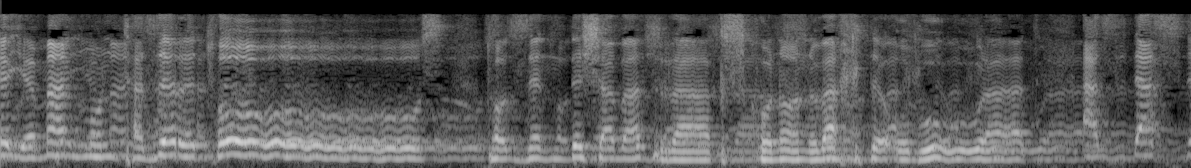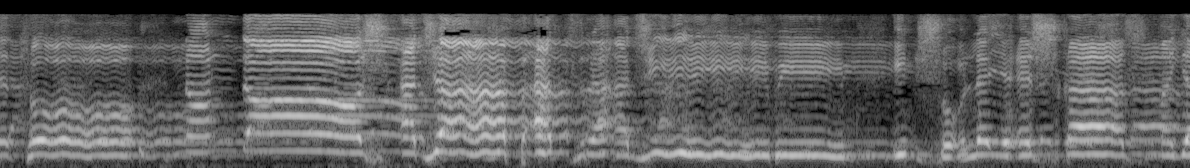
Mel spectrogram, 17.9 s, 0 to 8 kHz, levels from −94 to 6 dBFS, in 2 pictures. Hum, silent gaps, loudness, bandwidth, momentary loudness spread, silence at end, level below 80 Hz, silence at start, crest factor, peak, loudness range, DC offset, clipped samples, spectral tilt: none; none; -21 LUFS; 6.4 kHz; 14 LU; 0 s; -64 dBFS; 0 s; 20 dB; -2 dBFS; 10 LU; under 0.1%; under 0.1%; -4 dB/octave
